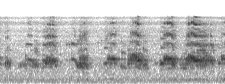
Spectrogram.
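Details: Crane giving loud, harsh trumpeting calls in rough bursts about every half second to second, rich in overtones, with some calls overlapping as if several birds are calling together.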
